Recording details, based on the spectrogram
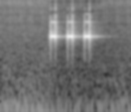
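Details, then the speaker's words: GoPro camera in housing being switched on, battery low: three quick, high, evenly spaced beeps in under half a second; normal power-on signal. "I'll make a beeping noise apparently."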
